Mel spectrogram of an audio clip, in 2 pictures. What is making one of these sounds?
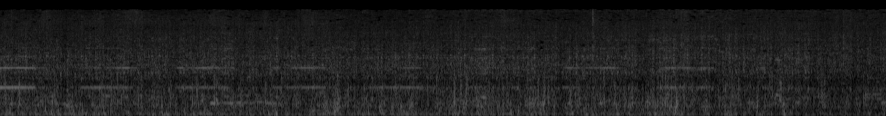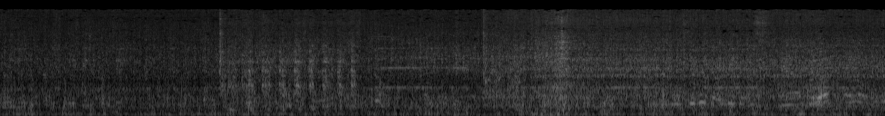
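A forklift engine runs and rumbles nearby.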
